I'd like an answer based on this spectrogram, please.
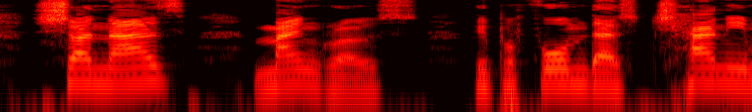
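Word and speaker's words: Chanaaz: sh sh shanaz yeah it's c h a n a a a z shanaz mangr who performed as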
